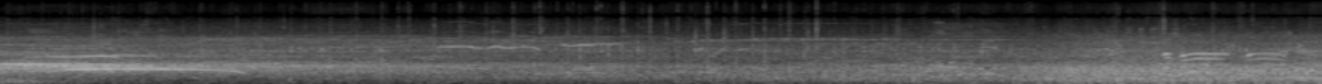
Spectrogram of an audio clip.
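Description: A huge stadium crowd roars and cheers loudly in a large open arena.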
